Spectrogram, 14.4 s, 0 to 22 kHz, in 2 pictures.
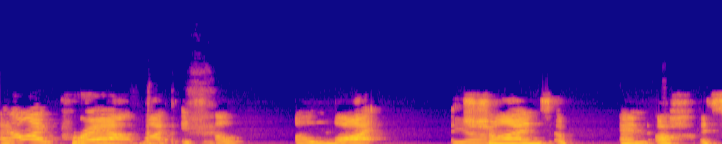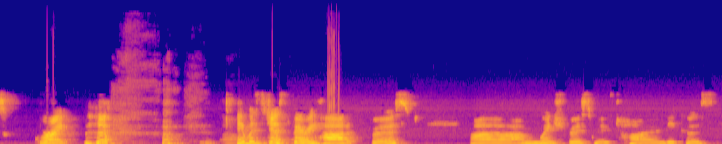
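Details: Woman who developed aphasia after a stroke in 2016 at age 33, in long-term recovery; aphasia.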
